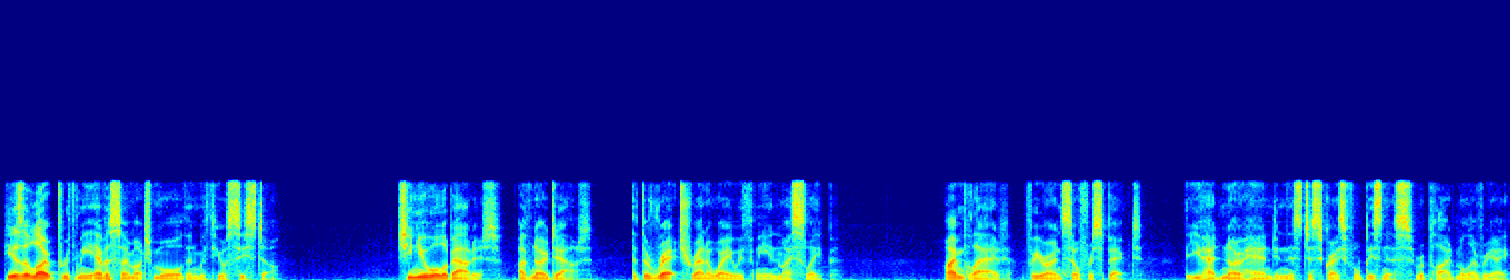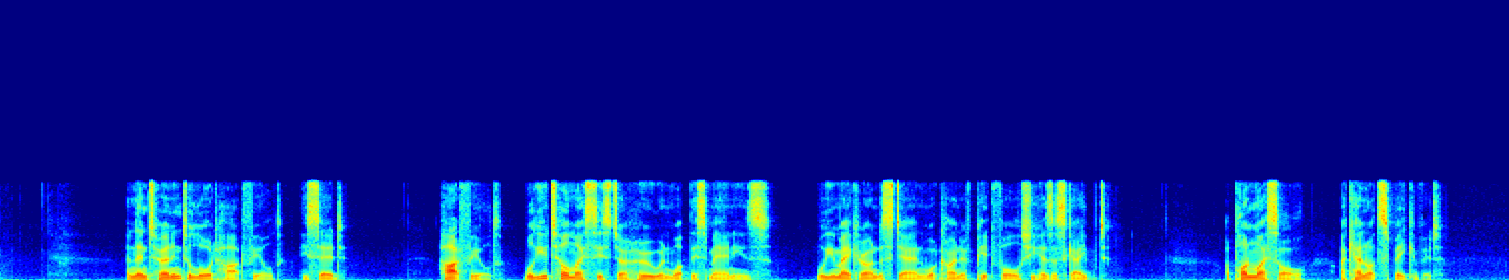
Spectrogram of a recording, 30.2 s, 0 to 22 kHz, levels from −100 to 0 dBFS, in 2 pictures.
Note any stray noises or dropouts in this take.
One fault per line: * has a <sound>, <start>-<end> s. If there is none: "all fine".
all fine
